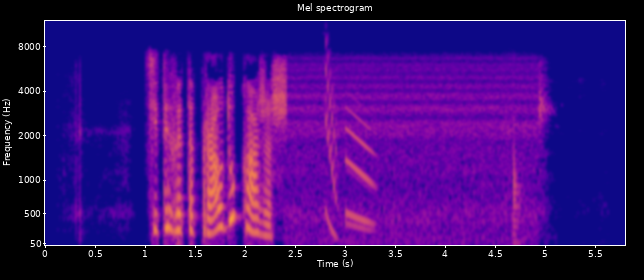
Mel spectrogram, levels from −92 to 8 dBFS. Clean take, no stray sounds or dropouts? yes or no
no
